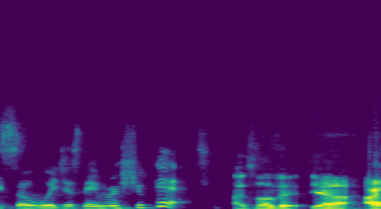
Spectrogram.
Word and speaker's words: Chouquette: People say Chouette, like they just can't. And it, so Chouquette is a French pastry.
